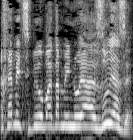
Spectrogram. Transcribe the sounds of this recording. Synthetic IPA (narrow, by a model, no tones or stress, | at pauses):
eχemit͡sbiubat̪aminujaːzujaze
